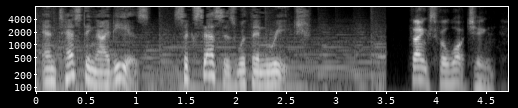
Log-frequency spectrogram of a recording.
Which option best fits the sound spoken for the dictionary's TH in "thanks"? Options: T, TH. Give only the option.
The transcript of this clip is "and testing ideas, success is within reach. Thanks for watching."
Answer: TH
